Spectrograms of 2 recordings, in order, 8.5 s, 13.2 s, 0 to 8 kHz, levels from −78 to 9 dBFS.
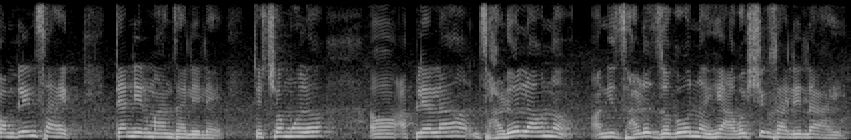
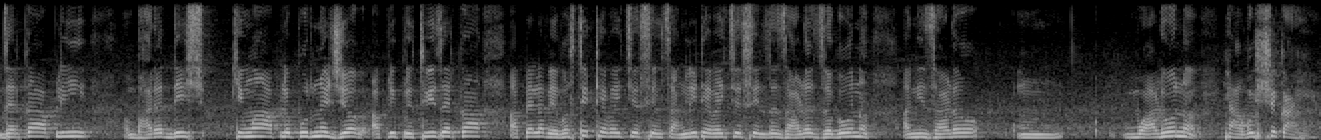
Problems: constant background noise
